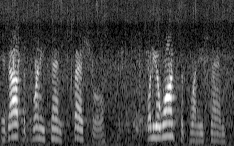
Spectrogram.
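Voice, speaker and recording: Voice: medium pitch, normal speed, low-quality recording. A performer playing a bored, indifferent soda counter clerk in an old-time radio drama. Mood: bored, snippy. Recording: old radio recording, steady hiss.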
